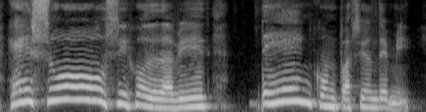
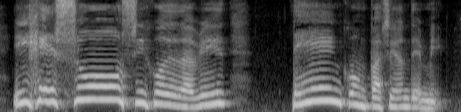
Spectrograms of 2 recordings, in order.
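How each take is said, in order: First: Mock crying out. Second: Higher, slow imploring call on Jesús; drawn-out pleading cry. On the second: Retold or imitated. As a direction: stretch the name out as a desperate plea. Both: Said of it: "y empieza a gritar".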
